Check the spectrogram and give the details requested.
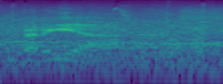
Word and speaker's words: birria: I had the beef birria.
